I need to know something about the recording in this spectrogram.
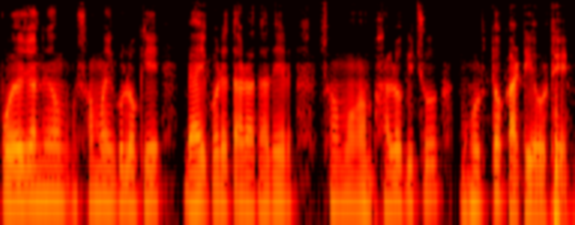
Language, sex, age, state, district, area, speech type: Bengali, male, 18-30, West Bengal, Nadia, urban, spontaneous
